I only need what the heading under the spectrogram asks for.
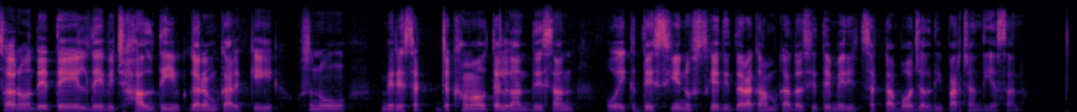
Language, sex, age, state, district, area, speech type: Punjabi, male, 18-30, Punjab, Rupnagar, rural, spontaneous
